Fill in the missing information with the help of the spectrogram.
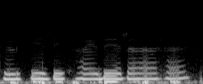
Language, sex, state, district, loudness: Hindi, female, Jharkhand, Palamu, -17 LUFS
